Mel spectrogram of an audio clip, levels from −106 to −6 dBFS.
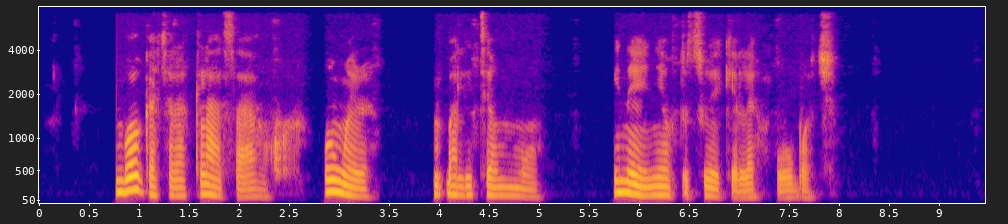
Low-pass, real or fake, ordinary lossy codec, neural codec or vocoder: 7.2 kHz; real; none; none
